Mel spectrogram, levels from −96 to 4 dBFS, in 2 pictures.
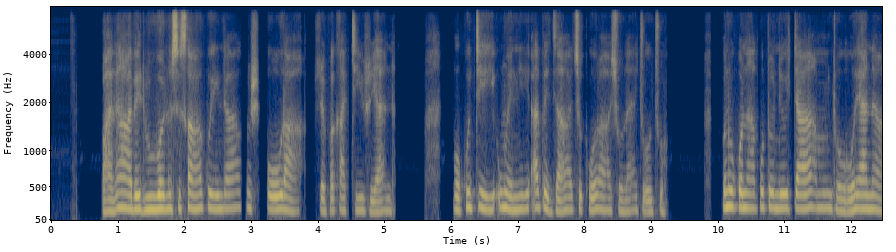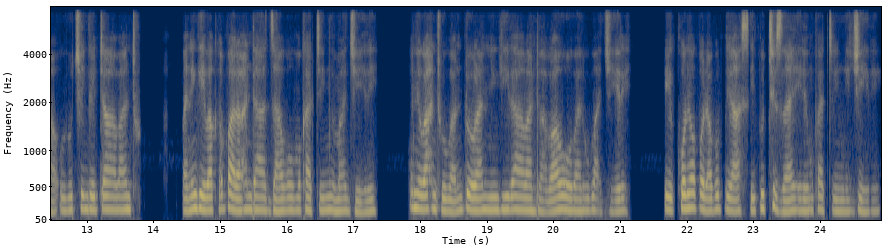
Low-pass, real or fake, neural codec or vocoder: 7.2 kHz; fake; codec, 16 kHz in and 24 kHz out, 0.8 kbps, FocalCodec, streaming, 65536 codes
